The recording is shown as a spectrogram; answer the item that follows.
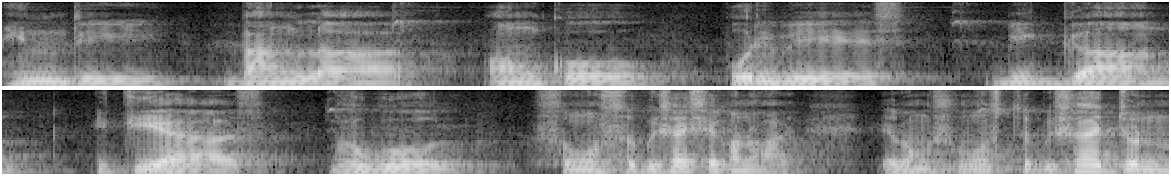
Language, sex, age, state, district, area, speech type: Bengali, male, 30-45, West Bengal, South 24 Parganas, rural, spontaneous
